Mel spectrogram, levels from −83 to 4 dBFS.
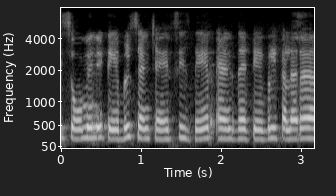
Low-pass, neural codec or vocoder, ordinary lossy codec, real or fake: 7.2 kHz; codec, 44.1 kHz, 2.6 kbps, SNAC; none; fake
